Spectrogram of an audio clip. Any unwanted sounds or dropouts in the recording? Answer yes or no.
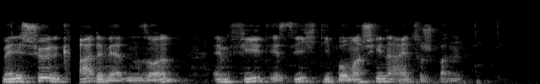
yes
